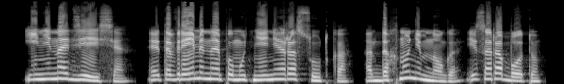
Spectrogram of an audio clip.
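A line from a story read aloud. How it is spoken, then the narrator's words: Shouted. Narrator (Russian): прокричала я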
